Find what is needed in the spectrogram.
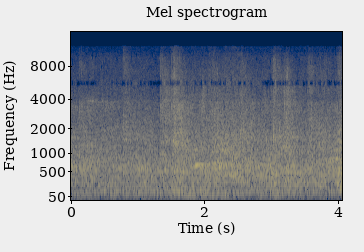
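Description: Indoor roller hockey rink during play: a steady hiss of room noise with a few faint knocks and distant players' voices.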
